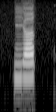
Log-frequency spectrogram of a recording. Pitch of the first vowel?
rising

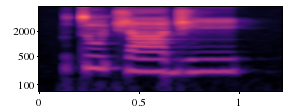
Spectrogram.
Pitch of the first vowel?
high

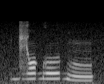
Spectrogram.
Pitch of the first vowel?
high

